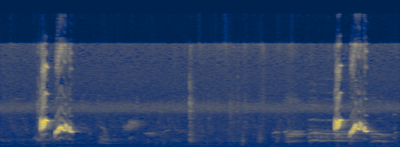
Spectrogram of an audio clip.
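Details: ['Singing decoy red-whiskered bulbul: two loud bursts of bright, chattering warbled notes about four seconds apart, each with a falling slurred ending, with soft scattered notes and a single click between.']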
